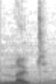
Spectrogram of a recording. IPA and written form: məʊt (Moat)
